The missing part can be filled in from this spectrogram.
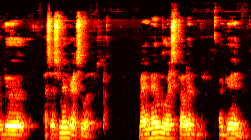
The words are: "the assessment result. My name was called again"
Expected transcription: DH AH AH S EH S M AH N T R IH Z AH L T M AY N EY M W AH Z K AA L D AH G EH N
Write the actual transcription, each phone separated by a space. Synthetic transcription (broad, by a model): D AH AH S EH S M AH N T R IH S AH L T M AY N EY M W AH S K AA L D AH G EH N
